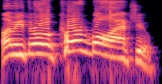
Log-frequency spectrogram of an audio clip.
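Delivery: hammed-up gloating commentator; mock gleeful pundit. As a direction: ham up a smug analyst tossing a curveball. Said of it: "He was like".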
